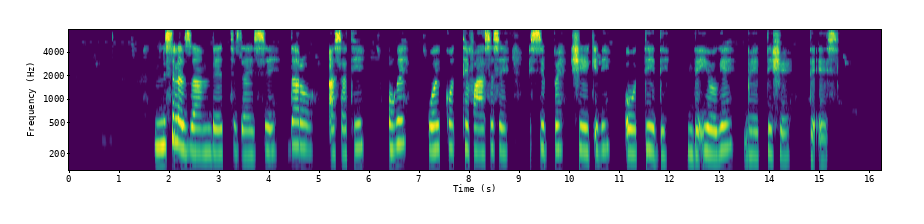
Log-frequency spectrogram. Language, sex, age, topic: Gamo, female, 25-35, government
